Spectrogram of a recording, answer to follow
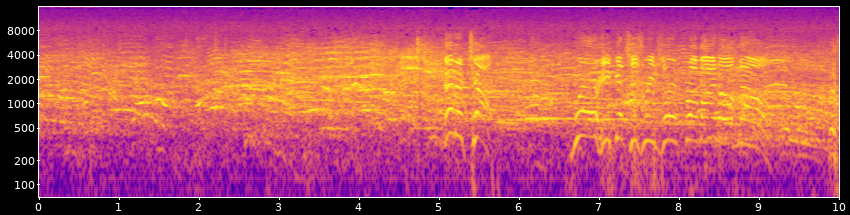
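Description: Live arena crowd yelling and cheering, many voices overlapping, with a couple of sharp hits about five seconds in.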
